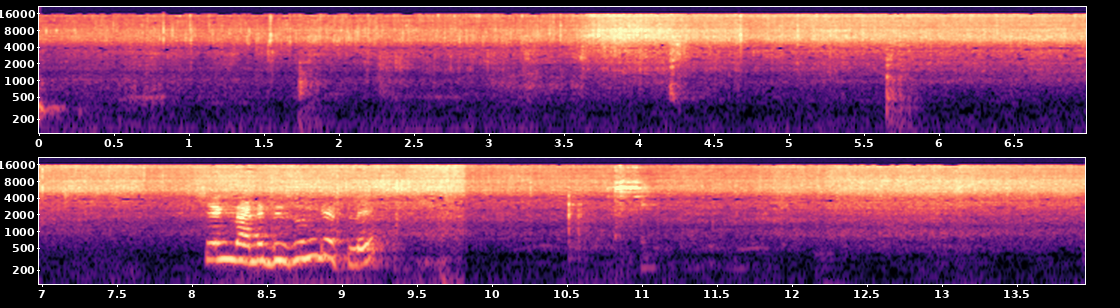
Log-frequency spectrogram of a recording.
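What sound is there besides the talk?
moth beans frying and stirred in onion-ginger-garlic tempering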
